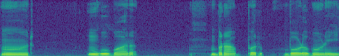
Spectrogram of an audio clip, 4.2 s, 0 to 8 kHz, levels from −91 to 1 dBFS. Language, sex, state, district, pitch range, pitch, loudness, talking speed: Garhwali, male, Uttarakhand, Uttarkashi, 95-120 Hz, 120 Hz, -16 LUFS, 85 wpm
